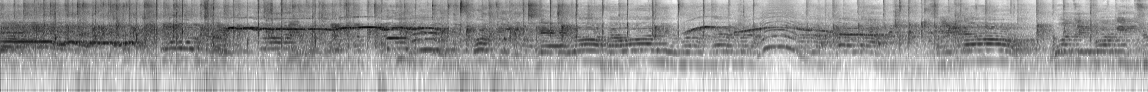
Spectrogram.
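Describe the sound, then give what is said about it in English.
Loud applause from a comedy club audience with a few whistles as a comedian is welcomed to the stage, thinning out after a few seconds as a man starts talking over the last scattered claps. “With a very strong round of applause, because we'll let him know he's welcome.”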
